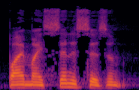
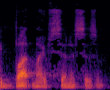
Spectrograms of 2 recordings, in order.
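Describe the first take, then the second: First: "by my cynicism" with "by" said as pie, slowly; reading "by". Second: "But my cynicism" with a clipped "but", low and soft; correcting to "but". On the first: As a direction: read "by" exactly as written, a clear "by". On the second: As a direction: fix it to "But", a short "but" with a t. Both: Shown as a demonstration. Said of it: "I think you want to say".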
